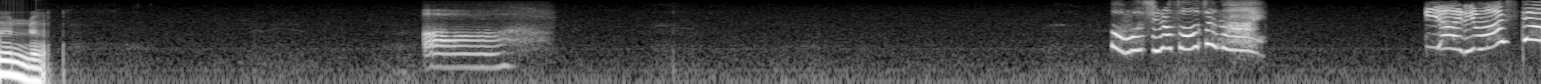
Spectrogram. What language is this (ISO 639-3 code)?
jpn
